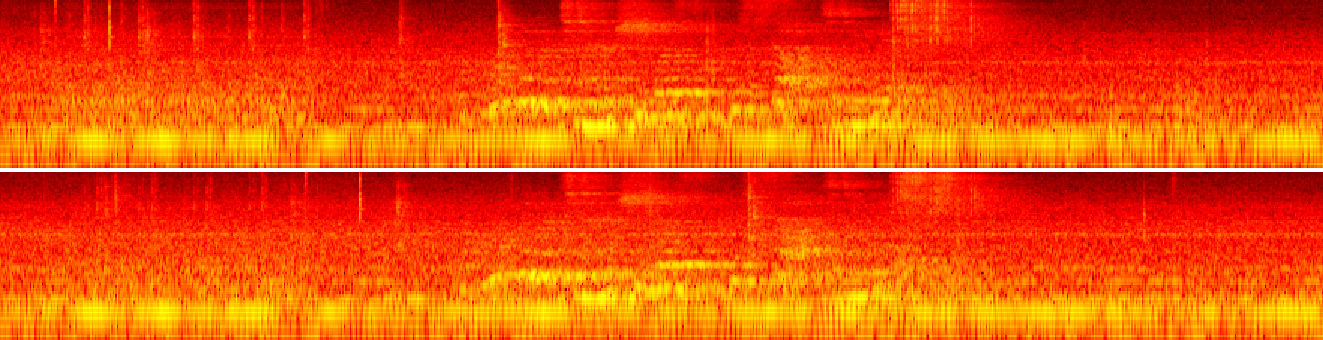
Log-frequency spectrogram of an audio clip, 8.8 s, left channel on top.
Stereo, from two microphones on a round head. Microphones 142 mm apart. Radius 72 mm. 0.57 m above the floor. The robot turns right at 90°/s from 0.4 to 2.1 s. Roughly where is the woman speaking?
Left.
